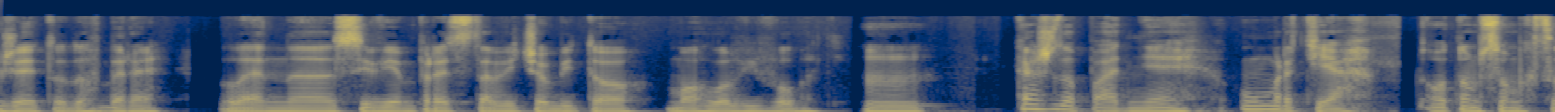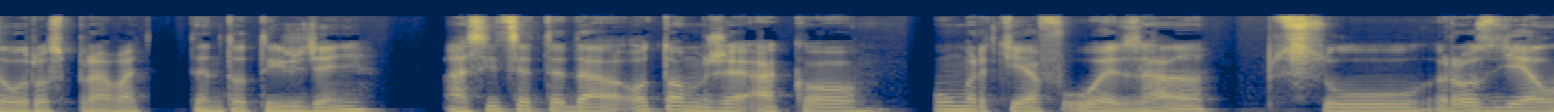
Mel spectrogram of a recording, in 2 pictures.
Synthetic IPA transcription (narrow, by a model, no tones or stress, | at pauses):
mʒɛjɛt̪ɔd̪ɔbɾɛː | lɛ̰nsiʋɪɛmpɾɛt̪st̪a̰ʋic̚t͡ʃɔbit̪ɔmɔɦlɔʋiʋɔlac̩ | kaʒd̪ɔpaːd̪ɲɛuːmr̩cɪaɔt̪ɔmsɔmxt͡sɛlɾɔspɾaːʋact̪ɛnt̪ɔt̪iːʒɟɛɲ | asiːt͡sɛt̪ɛd̪a̰ɔ̰t̪ɔmʒɛ̰ʔakɔ | uːmr̩cɪavṵːɛzaː | suːɾɔzɟɪɛl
